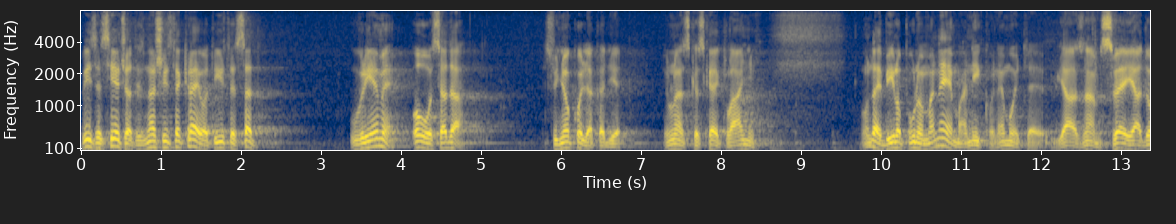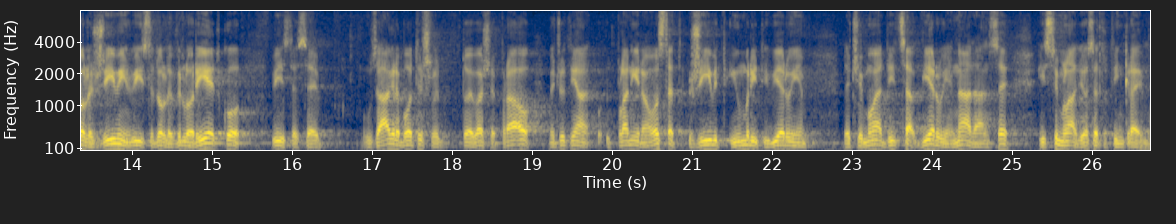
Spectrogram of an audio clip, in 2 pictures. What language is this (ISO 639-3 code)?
hrv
